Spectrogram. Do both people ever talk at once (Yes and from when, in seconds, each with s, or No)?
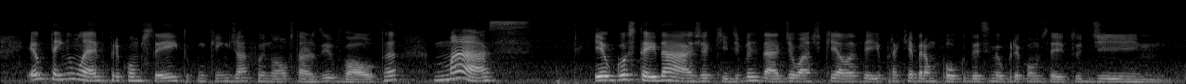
No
